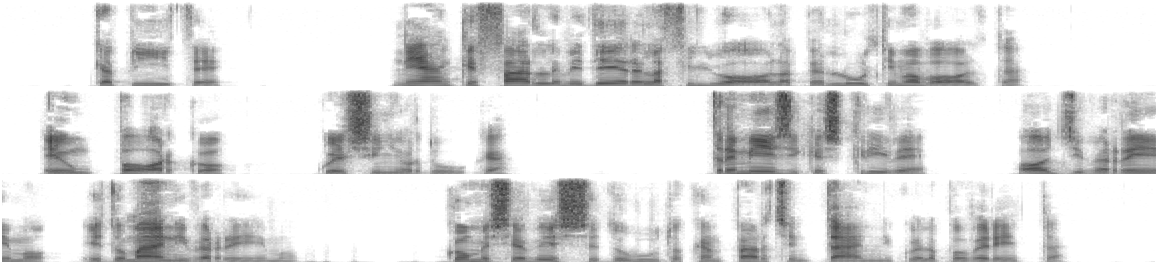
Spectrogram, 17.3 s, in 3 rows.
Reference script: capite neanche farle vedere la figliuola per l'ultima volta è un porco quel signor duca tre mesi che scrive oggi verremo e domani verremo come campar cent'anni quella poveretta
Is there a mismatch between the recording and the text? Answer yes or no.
yes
